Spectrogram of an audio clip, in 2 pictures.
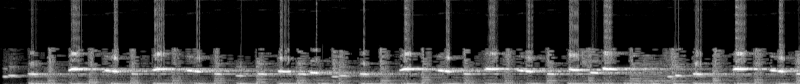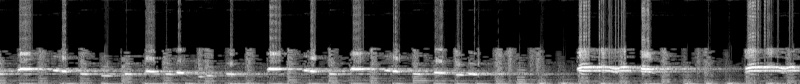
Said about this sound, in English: He's just whistling.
